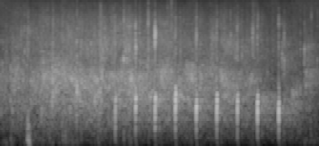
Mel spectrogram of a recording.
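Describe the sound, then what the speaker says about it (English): Audience applause at an arts forum on deliberative democracy. Moderate clapping is heard, with one or two people clapping in a sharp, nearby, rhythmic pattern above the crowd. "Just so we're clear, that applause was for Carson."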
